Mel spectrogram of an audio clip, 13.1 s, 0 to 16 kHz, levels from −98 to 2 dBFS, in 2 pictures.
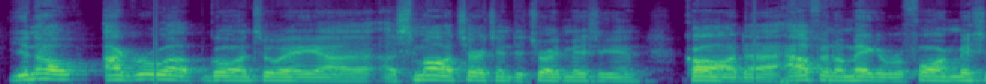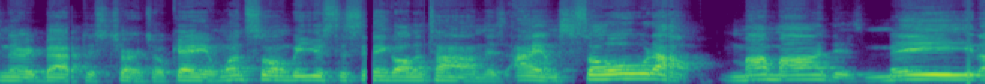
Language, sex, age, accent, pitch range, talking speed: English, male, 20-39, American, 140-240 Hz, 200 wpm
